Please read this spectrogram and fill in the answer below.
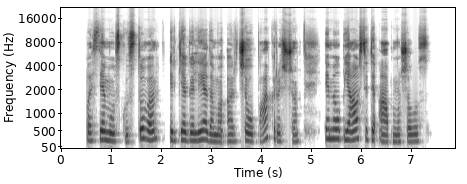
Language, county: Lithuanian, Utena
